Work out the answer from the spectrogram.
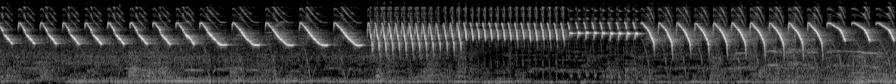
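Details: A canary sings as a tutor for beginner songbirds: repeated falling whistled sweeps, roughly two per second, then a dense buzzy roll, then a thin steady whistle before the descending sweeps resume.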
